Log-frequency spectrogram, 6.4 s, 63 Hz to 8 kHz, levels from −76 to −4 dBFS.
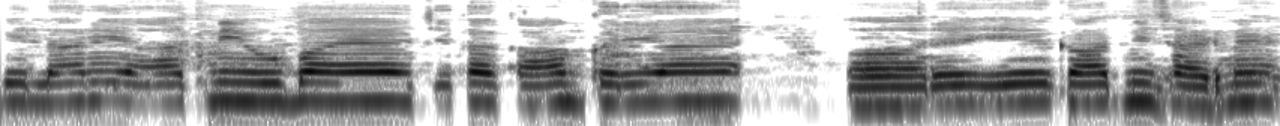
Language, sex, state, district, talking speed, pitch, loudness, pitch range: Marwari, male, Rajasthan, Nagaur, 150 wpm, 165 Hz, -18 LUFS, 155-170 Hz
